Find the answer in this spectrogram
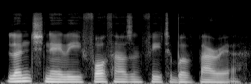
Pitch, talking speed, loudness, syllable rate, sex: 120 Hz, 165 wpm, -17 LUFS, 5.2 syllables/s, male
